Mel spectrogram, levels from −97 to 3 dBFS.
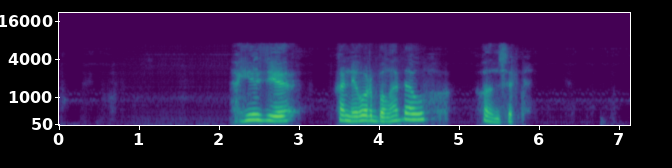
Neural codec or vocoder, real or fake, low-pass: codec, 16 kHz in and 24 kHz out, 0.6 kbps, FocalCodec, streaming, 4096 codes; fake; 7.2 kHz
